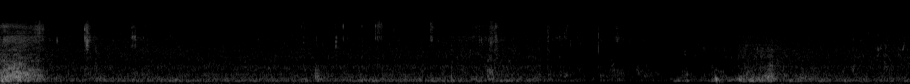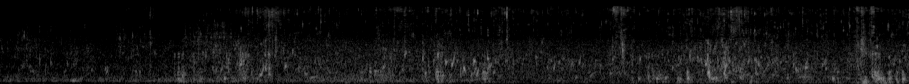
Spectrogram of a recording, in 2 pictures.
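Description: Faint water sounds of a sea kayak being launched and paddled on calm water. At first there are only quiet trickles and drips. From about halfway, paddle strokes splash and drip more often and louder.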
